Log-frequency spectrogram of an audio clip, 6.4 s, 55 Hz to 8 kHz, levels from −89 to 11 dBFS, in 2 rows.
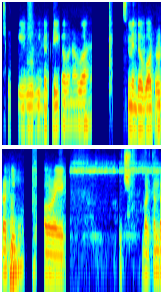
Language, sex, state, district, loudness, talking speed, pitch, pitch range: Hindi, male, Uttar Pradesh, Jyotiba Phule Nagar, -19 LUFS, 150 wpm, 115 Hz, 105-125 Hz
